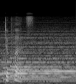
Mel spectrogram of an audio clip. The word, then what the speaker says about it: Diputs: Pronunciation, Diputs.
